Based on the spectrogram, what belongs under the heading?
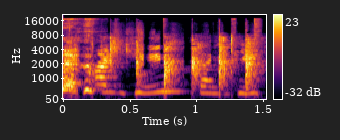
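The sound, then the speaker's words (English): A short burst of people clapping, sharp irregular claps mixed with a loud, sustained voice calling out over them. “I feel like we all need to clap.”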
